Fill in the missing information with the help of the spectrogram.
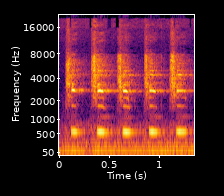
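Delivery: very high, soft chick peeps; baby chick cheeping. Shown as a demonstration. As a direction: peep like a tiny chick. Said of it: "Can you cheep like a baby chick?".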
